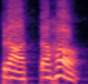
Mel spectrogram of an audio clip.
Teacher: बिंदु जब लगाते हैं तो इसे हम विसर्ग बोलते हैं और विसर्ग को बोलने में हक़ की आवाज़ आती है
